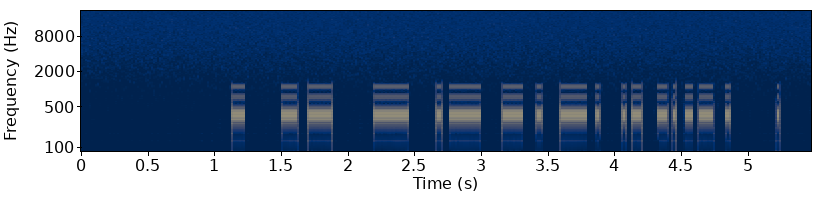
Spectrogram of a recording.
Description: Beeps of irregular length. There is no code.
